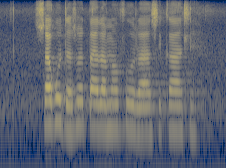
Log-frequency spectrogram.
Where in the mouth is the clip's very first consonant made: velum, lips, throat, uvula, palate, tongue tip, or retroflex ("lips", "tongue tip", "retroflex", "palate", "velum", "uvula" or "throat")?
retroflex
